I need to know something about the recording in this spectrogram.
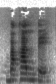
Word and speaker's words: bakante: Last word for our pronunciation video ----- Vacant. Bakante.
